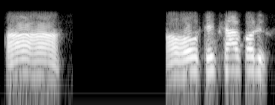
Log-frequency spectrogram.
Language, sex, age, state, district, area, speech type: Odia, male, 60+, Odisha, Gajapati, rural, conversation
